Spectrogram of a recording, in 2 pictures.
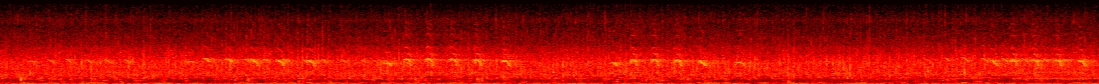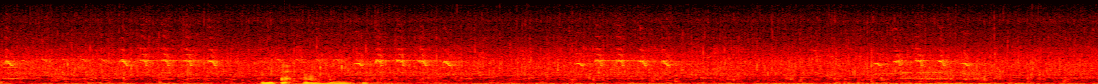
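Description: A stream trickles gently.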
